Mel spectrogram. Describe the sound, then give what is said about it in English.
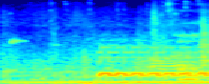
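A telephone rings at an office that takes patients' calls, with a steady, buzzy electronic tone that starts about halfway through and continues to the end, over a constant low hum. No one speaks. “The unlimited phones ringing, patients' names, patients knowing my name.”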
